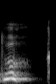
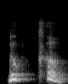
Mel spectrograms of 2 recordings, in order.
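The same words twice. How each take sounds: First: The visarga is a plain breathy h sound. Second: The visarga is a throaty kh-like friction. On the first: The speaker calls it wrong. "असं कधीच म्हणायचं असतं" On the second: The speaker calls it right. "तेव्हा त्या विसर्गाचा ख होतो"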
